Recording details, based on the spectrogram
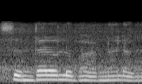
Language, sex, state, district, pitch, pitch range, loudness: Hindi, female, Chhattisgarh, Bilaspur, 200 Hz, 190-215 Hz, -13 LUFS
